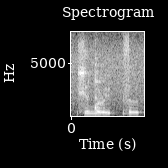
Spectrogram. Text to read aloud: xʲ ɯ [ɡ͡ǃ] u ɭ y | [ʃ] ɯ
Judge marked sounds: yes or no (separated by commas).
no, no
